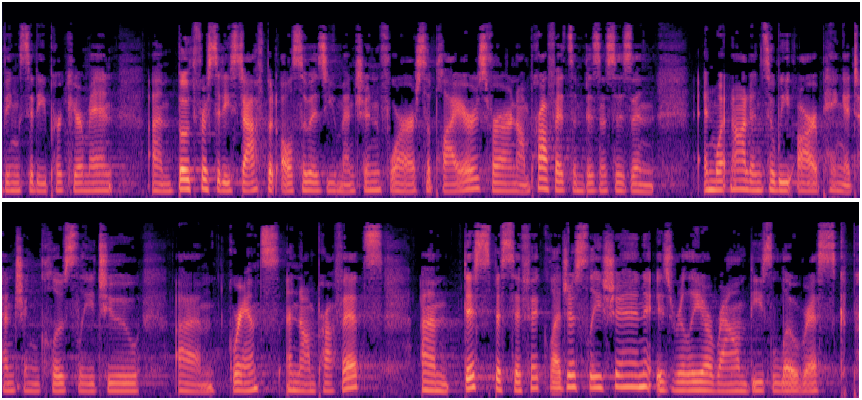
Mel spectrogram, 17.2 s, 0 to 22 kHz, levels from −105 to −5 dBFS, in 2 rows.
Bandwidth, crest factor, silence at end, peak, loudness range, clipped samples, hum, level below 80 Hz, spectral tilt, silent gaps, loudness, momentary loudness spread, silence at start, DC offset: 14 kHz; 22 dB; 0 s; -12 dBFS; 4 LU; under 0.1%; none; -74 dBFS; -3.5 dB/octave; none; -33 LUFS; 8 LU; 0 s; under 0.1%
